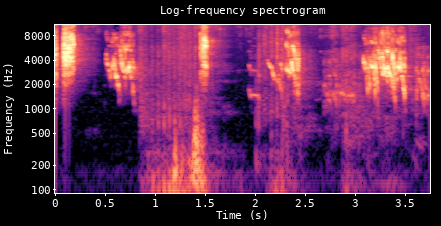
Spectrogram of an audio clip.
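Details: Happy budgie calling with squawky, sliding notes in short bursts, mixed with a deeper low rumble in the background.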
